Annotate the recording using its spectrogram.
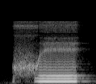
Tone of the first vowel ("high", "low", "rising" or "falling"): high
